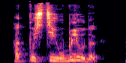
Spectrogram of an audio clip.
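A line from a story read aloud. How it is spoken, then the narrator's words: Screaming while struggling. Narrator (Russian): орала девушка, молотя кулаками в его грудь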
